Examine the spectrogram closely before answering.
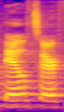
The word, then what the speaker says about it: Beltur: So it's it's a very unique name now, and it's a lot more Glasgow as well. It's how you say it. Aye, Beltur, that's it.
